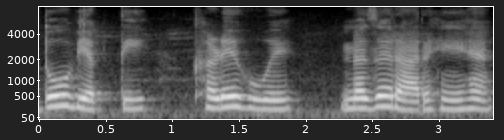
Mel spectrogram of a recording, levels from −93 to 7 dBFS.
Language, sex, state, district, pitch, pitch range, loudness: Hindi, female, Chandigarh, Chandigarh, 210 Hz, 200-240 Hz, -15 LUFS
